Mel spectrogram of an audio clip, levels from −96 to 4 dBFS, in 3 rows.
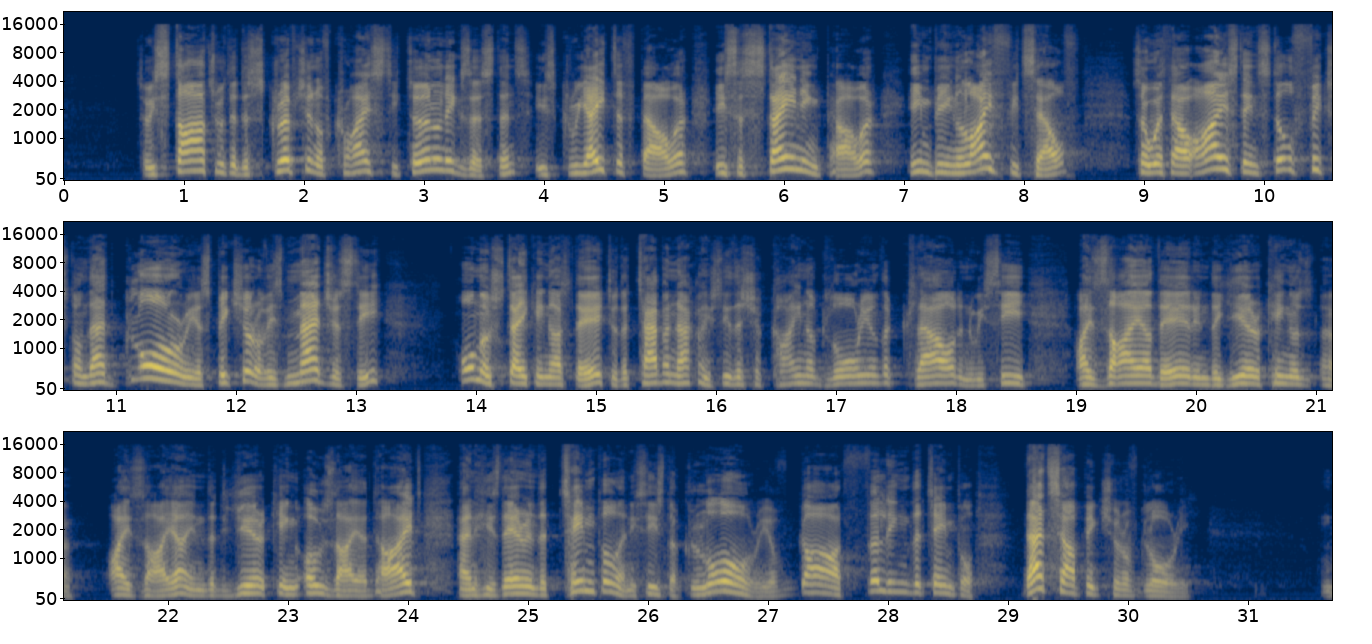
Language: English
